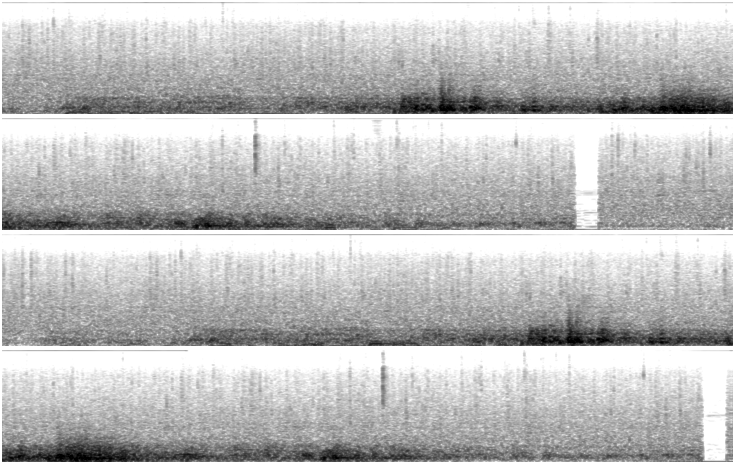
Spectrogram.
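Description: Steady rain with rolling thunder: long low rumbles swell about four and seven seconds in, and again around twenty and twenty-three seconds in, over a constant hiss of rain. The sound cuts out for an instant about halfway through.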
